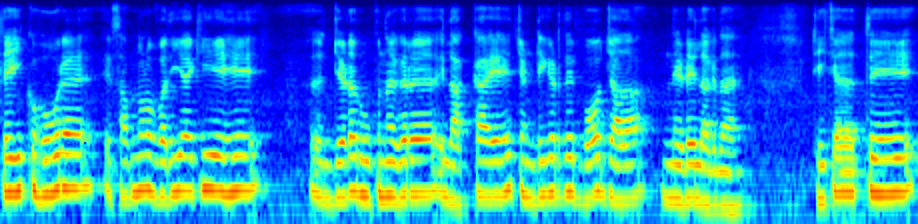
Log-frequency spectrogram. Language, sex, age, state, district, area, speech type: Punjabi, male, 30-45, Punjab, Rupnagar, rural, spontaneous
